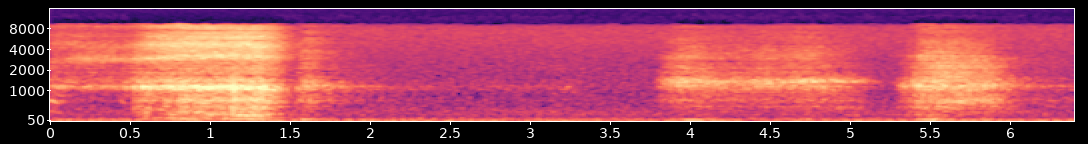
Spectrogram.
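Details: Three rough, rattling snores with quiet gaps between them during sleep, recorded with the SnoreLab app; snoring.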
